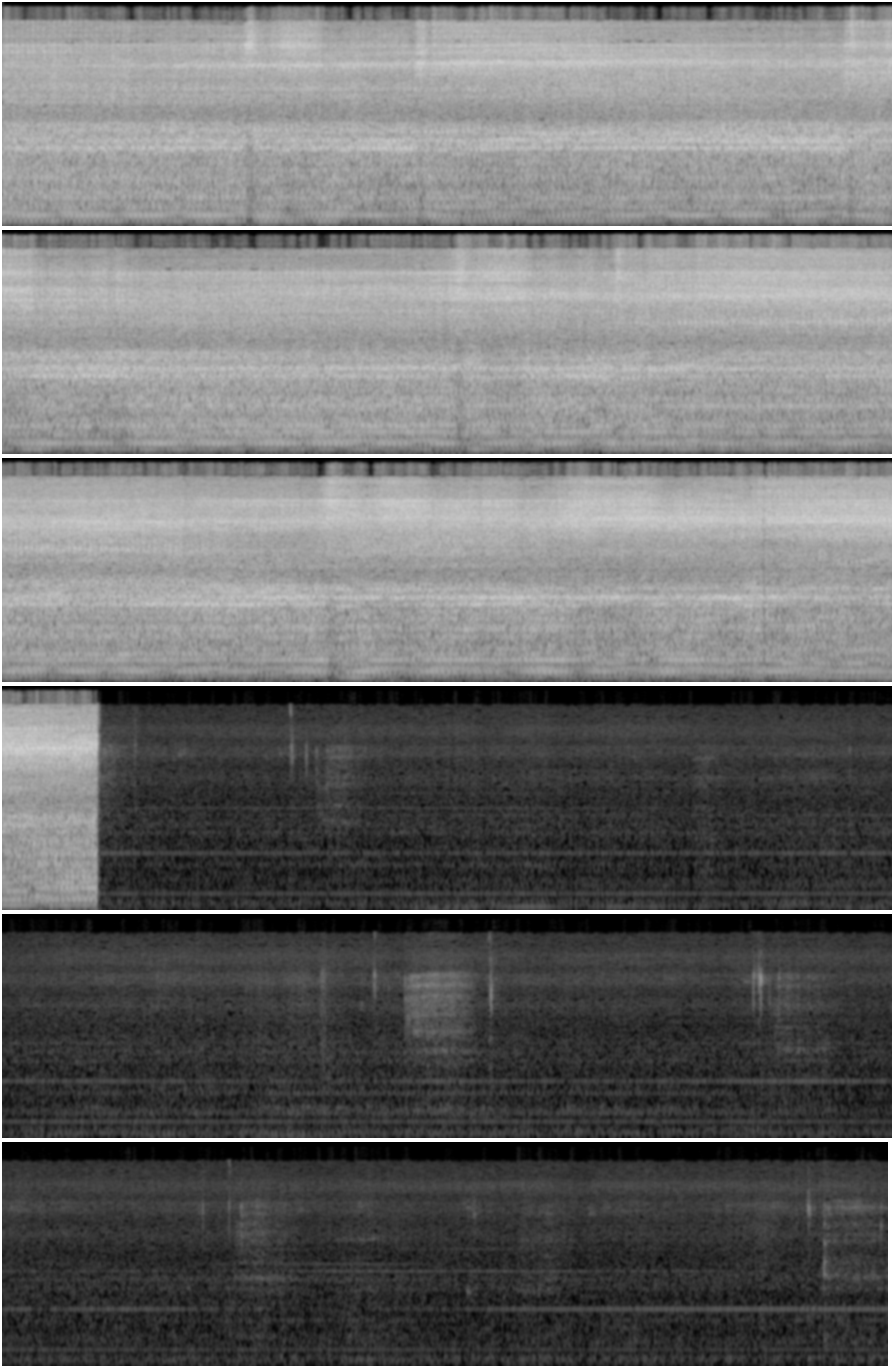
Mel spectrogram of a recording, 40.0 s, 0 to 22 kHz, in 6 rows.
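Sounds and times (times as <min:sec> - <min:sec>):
wood lathe machine whine: 0:00.0 - 0:20.8.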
